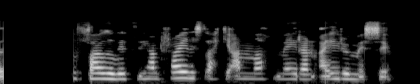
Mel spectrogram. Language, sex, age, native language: Icelandic, female, 20-29, Icelandic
